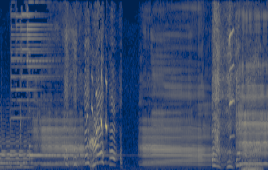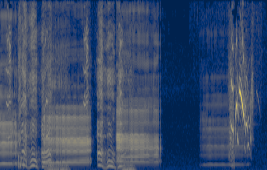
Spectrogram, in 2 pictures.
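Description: Cartoon soundtrack of wordless character vocal noises: a long, quavering, bleat-like cry, then short calls and grunts with low thumps, over cartoon music. A high squeaky gliding effect comes near the end after a short silence.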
